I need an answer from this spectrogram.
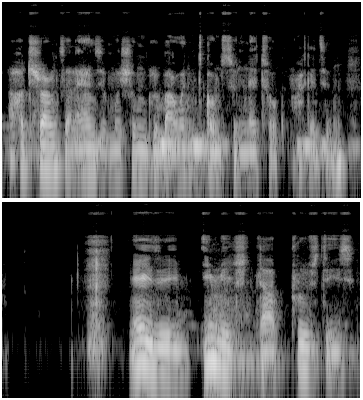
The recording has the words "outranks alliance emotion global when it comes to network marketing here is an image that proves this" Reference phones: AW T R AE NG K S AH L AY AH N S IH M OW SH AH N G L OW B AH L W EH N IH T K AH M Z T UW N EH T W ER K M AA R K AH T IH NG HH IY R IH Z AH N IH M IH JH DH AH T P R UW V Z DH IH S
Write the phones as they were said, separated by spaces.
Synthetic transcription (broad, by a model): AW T R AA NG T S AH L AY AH N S IH M OW SH AH N G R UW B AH W EH N IH T K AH M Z T UW N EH T W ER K M AA K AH T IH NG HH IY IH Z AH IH M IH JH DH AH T P R UW V Z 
